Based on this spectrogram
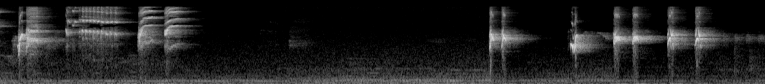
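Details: Loud orange-headed thrush song meant to provoke other songbirds into singing, Indonesia; a quick cluster of rich high whistled notes, a two-second pause, then a steady series of clear, sharp whistled notes.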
